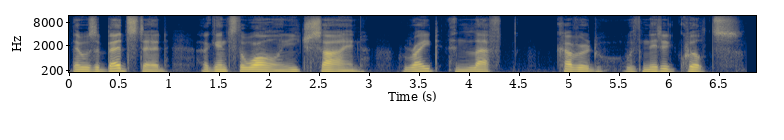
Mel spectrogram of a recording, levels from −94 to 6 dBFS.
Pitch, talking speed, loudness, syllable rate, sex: 120 Hz, 150 wpm, -19 LUFS, 4.3 syllables/s, male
